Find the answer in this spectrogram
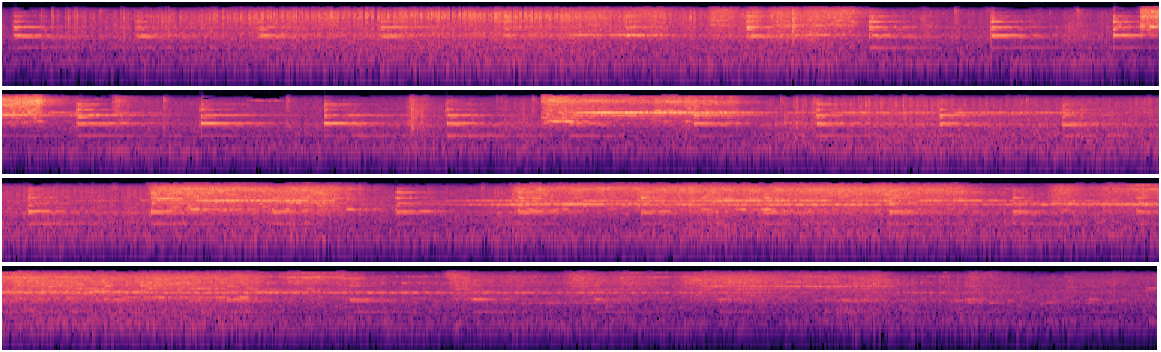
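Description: Passenger coaches rolling slowly past, their wheels squealing in high, shifting tones and clicking over rail joints about once a second. The sound fades near the end as the train moves away.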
